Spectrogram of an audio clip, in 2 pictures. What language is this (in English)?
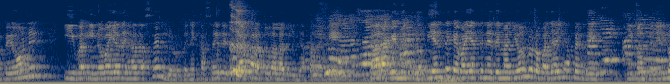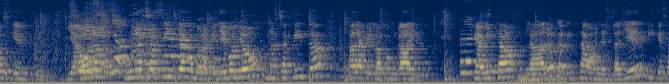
Spanish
